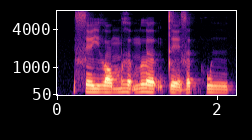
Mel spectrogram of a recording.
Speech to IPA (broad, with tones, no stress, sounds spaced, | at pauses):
s e˧ j l ɔ˨˦ m ɣ ə̰˧˥ m l ə̰ː˧˨ ŋ t̪ e˧˩ z ə˦˥ t̚ h w ɨ̤˨˩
